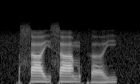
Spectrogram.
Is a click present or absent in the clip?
absent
